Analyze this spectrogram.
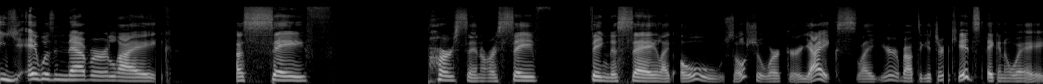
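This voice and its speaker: In a very clean recording with a silent background, a woman speaks at a fairly slow pace with a fairly low pitch. Her intonation is lively, and the sound is dry and close with no echo. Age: 30s. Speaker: school social worker. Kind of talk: casual chat.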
